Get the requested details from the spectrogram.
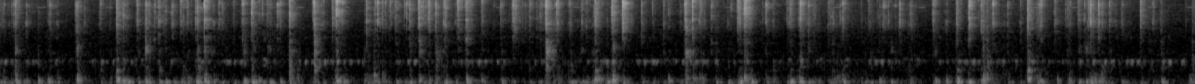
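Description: Both hands type continuously with their fingertips on a white plastic-key wireless keyboard with an aluminium base, resting on a wooden desk. A steady stream of quick, light, clicky keystrokes patters on with bright edges and a soft low thump beneath, over a faint constant hum.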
